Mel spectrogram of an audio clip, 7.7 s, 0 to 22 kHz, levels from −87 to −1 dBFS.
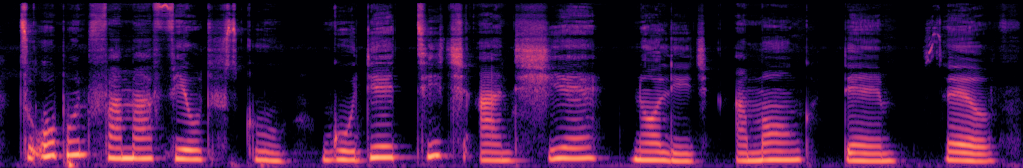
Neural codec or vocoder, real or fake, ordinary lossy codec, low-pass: none; real; none; none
